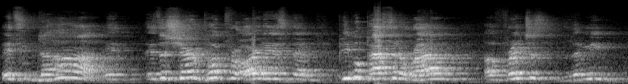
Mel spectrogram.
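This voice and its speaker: A man's voice: extremely high pitch, unhurried. A man playing a defensive sixteen-year-old boy, hesitant, in a staged reading. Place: arts center stage, live performance. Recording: echoey hall, distant mic, faint noise.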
